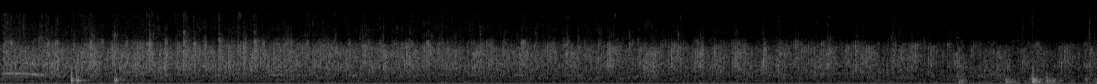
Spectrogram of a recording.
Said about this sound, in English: Shall we please rise onto our feet this morning? Give the Lord the greatest clap of praise.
